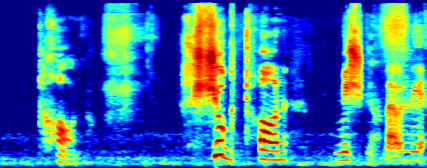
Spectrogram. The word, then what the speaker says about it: Houghton: It's not that I can't pronounce it, I just want to make sure I pronounce it correctly. So the town doesn't get offended. Exactly. So it's called Houghton.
